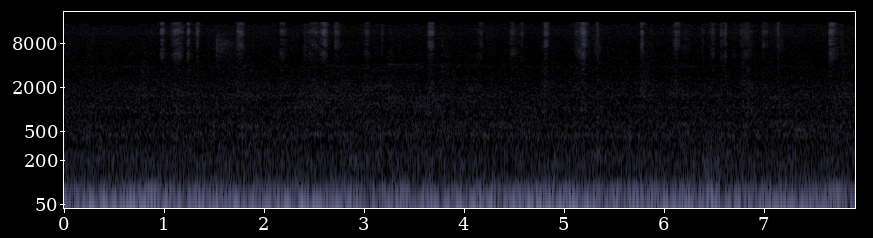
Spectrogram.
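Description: Marker pen writing on paper: a string of short, irregular scratchy strokes as an equation is written out, over a steady low hum.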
